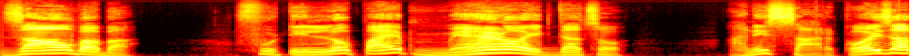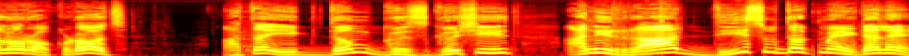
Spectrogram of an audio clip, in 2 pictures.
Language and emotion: Goan Konkani, happy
